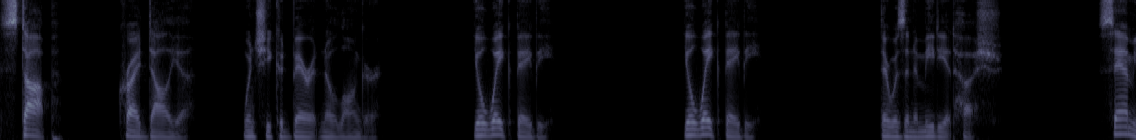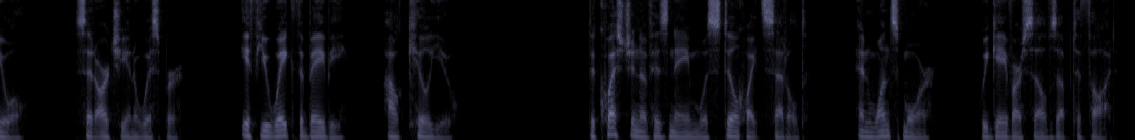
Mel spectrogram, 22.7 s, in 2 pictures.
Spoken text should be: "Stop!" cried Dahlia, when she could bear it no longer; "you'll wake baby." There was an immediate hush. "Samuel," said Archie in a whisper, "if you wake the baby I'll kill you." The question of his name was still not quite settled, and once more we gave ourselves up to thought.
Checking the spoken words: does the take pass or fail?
fail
